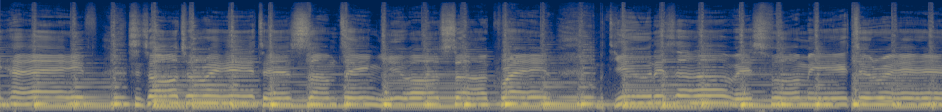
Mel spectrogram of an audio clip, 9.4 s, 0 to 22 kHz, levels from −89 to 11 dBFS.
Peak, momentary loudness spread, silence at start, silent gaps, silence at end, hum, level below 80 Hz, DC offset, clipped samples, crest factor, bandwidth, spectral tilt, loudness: 0 dBFS; 3 LU; 0 s; none; 0 s; none; -54 dBFS; under 0.1%; under 0.1%; 16 dB; 17.5 kHz; -6 dB/octave; -17 LUFS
